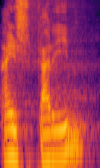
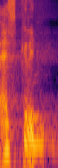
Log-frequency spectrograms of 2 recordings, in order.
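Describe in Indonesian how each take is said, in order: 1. Kata kedua memiliki dua suku kata, ka-rim. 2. Kata kedua memiliki satu suku kata, krim. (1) "Itu bacanya ice karim, hidup mulia" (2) "Emang bacanya es krim"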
